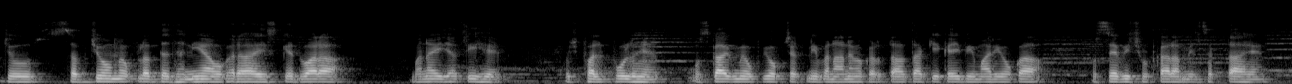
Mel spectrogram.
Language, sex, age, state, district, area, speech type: Hindi, male, 45-60, Madhya Pradesh, Ujjain, urban, spontaneous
